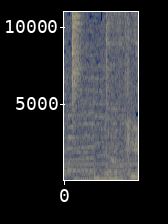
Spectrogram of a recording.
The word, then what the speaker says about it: gnocchi: Gnocchi is kind of pasta.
